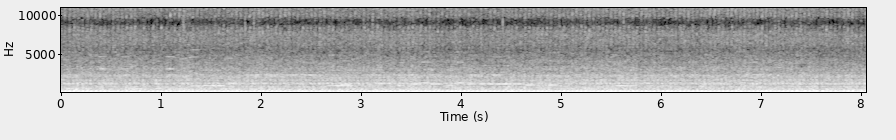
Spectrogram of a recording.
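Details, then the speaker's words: Yard Machines by MTD mower with Briggs & Stratton 158cc 5HP 500 Series engine, after repair (carburetor diaphragm and gasket kit, foam air filter, fresh gasoline) of a no-start and smoking condition: steady even drone at constant speed, no surging or misfire, no more smoke; normal running. "fantastic I'm not seeing any more smoke at all so you know what that means let's go cut some grass"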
